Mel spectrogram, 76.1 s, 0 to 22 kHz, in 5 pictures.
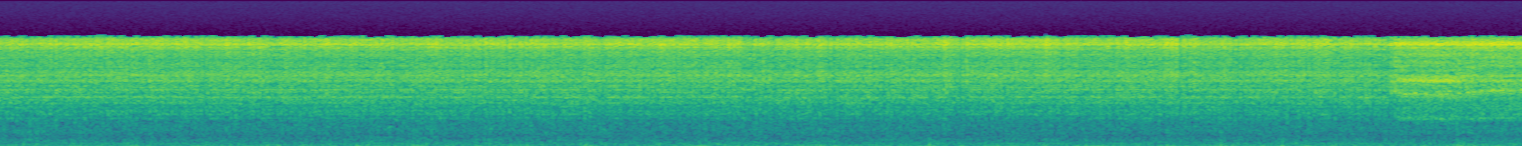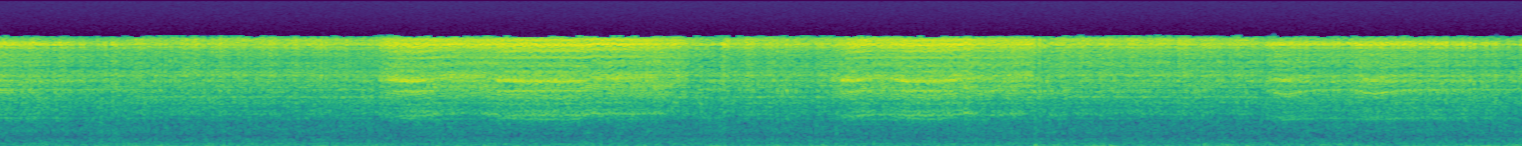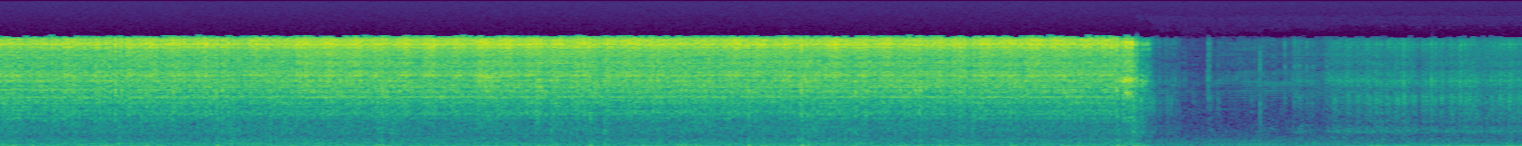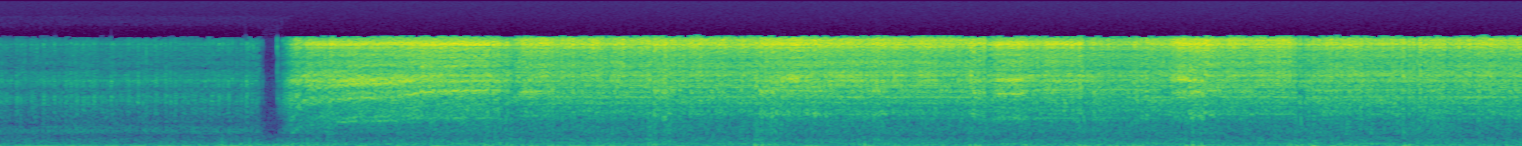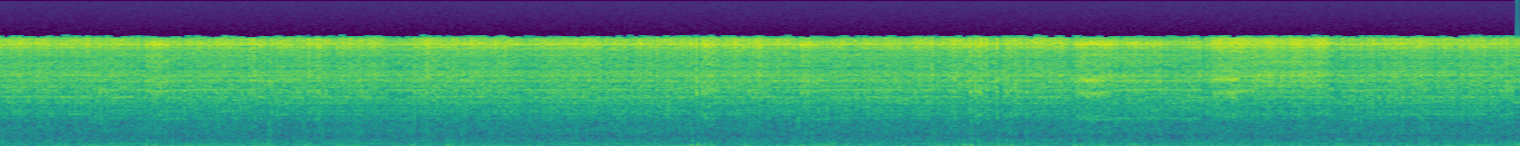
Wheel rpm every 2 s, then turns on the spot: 230, 230, 230, 230, 230, 230, 230, 220, 230, 230, 220, 230, 220, 230, 230, 230, 230, 230, 230, 230, 230, 70, 10, 20, 70, 220, 230, 230, 230, 230, 230, 230, 230, 230, 230, 230, 230, 230.
42-48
